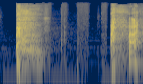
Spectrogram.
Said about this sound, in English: Jessup blows out the smoke right into Reiner's face, who coughs and waves the smoke away.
